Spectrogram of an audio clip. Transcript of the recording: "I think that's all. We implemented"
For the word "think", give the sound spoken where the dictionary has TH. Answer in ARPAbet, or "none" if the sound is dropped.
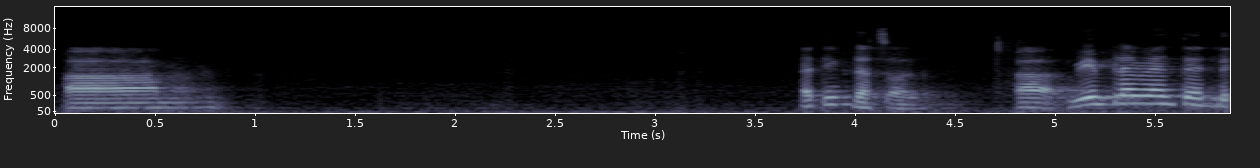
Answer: T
